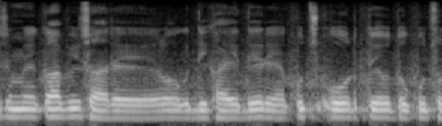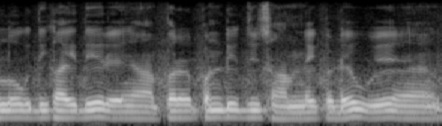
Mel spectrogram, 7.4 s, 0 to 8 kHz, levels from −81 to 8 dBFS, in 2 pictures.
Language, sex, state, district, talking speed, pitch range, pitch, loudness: Hindi, male, Haryana, Rohtak, 205 wpm, 120-135 Hz, 130 Hz, -15 LUFS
